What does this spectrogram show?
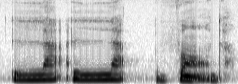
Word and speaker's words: lavande: La lavande. A. En. You just bring your lips. La Provence, different spelling. La lavande, la Provence. You don't voice the N sound.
